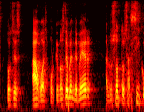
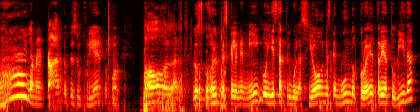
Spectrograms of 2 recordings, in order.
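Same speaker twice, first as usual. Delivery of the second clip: mock lament; 5 semitones higher, 7 dB louder than usual. Preacher mimics a lamenting believer.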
